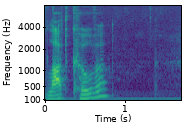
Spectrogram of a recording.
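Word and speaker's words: Latková: I guess that's pronounced Latkova.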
